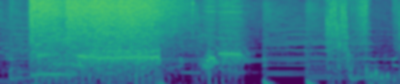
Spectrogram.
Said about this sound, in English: Oh, so much glass is getting broken.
